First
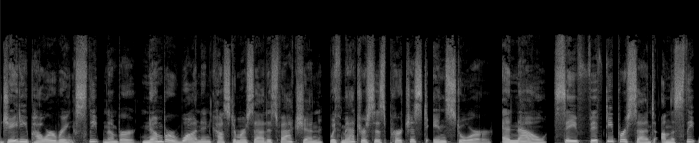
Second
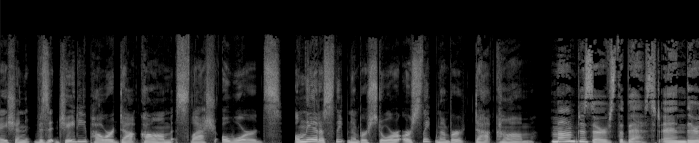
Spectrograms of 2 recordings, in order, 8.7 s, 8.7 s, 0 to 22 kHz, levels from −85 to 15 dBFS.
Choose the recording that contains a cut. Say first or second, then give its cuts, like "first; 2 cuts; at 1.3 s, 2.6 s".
second; 1 cut; at 6.7 s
